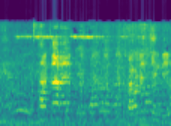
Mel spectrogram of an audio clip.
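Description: A man speaking in short phrases, with low traffic rumble in the background.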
